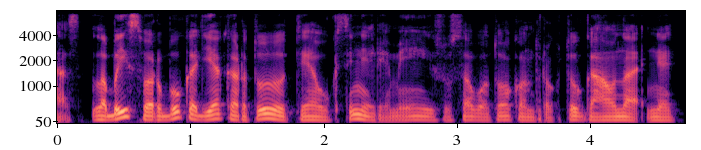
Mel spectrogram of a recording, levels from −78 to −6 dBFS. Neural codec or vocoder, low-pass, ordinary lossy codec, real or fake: none; 7.2 kHz; MP3, 64 kbps; real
